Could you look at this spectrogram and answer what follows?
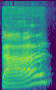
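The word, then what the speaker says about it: Badb: like often given to I think it's pronounced bad it's like b-a-d-b so it's like one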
